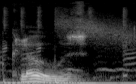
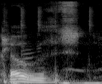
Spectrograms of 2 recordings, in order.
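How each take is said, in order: First: The th sound is dropped, sounding like close. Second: The th sound is pronounced before the ending. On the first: "we just say close, as in close the door" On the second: "instead of saying clothes"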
